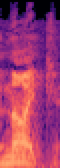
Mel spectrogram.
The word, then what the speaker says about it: Nike: no it's not that Americans say Nike and it's an American brand so it's Nike thank you course young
